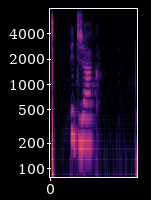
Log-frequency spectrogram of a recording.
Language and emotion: Russian, neutral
